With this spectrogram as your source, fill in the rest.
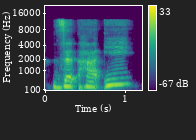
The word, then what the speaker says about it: zhi: Jadi ZHI kita bacanya zhi, I-nya nggak bunyi I tapi bunyi gitu ya.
